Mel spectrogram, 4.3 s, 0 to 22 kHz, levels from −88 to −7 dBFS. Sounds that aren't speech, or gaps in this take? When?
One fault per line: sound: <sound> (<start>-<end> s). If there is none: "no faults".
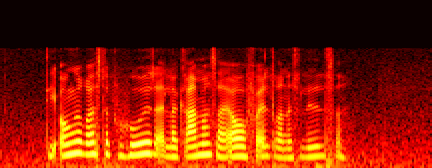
no faults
